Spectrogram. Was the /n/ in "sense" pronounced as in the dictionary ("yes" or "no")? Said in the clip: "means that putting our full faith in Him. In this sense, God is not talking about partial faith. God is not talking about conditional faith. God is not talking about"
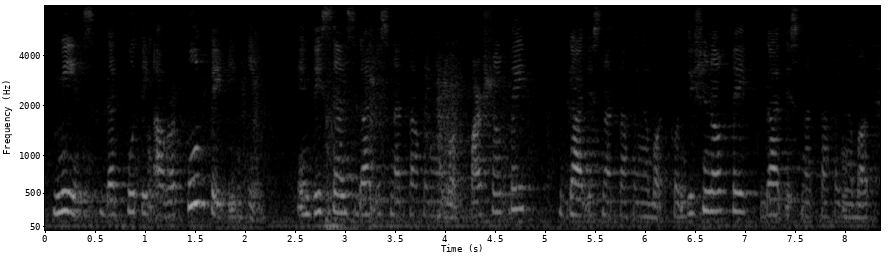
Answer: yes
